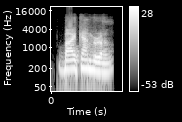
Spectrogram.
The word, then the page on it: bicameral: Indian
